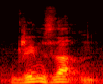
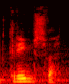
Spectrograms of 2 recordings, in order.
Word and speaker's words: Grímsvötn: pronounce it, and I was listening to the pronunciations here from Grimsvatn. Grimsvatn is what it is, according to what they're saying on this one. Grímsvötn.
